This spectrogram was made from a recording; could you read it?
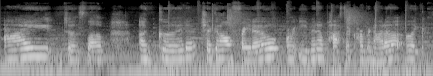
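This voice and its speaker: A woman's voice: mid-range voice, fairly even intonation, unhurried, music in the background. A woman in her late twenties, from El Salvador, chatting casually through a get-ready-with-me Q&A, rambling with lots of ums and likes. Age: late 20s. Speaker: beauty vlogger.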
